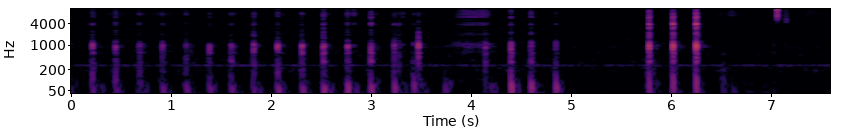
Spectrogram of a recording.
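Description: A small, hollow, translucent frosted plastic box held in one hand is tapped with the fingertips and nails. The taps come in a quick, steady run of short, dry clicks with a hollow knock centered near 1 kHz, over a faint low hum, broken by a brief bright scratch. After a short pause, three louder taps follow.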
